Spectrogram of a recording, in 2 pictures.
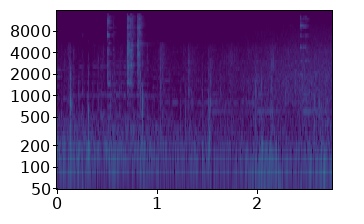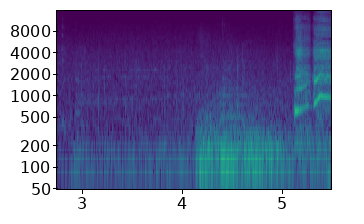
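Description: Steady rain patters throughout with scattered sharp drops, then a deep roll of thunder swells up near the end and breaks into a loud crack. No one speaks.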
